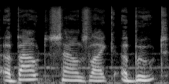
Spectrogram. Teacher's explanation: Note the Canadian vowel shift, where about sounds like aboot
